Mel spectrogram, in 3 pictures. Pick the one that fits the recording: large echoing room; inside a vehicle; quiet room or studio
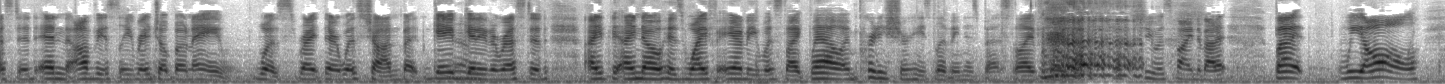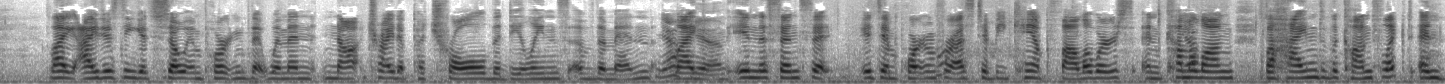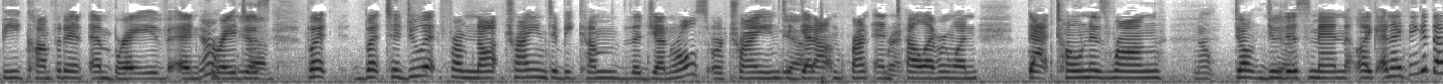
inside a vehicle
